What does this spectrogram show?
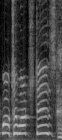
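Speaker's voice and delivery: very high, loud squeal; storybook shriek of alarm; alarmed cry. A narrator's reading. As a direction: squeal it out as a frightened dinosaur. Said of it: "one cried".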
